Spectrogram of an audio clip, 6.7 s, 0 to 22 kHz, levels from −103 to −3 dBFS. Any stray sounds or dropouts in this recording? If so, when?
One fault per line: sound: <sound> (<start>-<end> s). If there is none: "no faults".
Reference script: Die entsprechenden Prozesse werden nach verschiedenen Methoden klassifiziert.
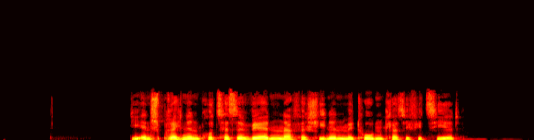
no faults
